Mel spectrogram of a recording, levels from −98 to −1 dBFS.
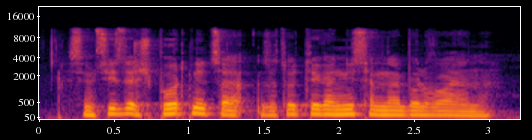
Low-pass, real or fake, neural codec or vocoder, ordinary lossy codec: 10.8 kHz; real; none; none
